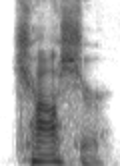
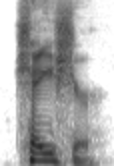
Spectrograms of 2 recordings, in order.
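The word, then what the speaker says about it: Chaucer: Are you familiar with this gentleman called Jeffrey Chasher? No. Chaser, right?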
